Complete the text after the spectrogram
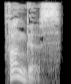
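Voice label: "fungous", British English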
